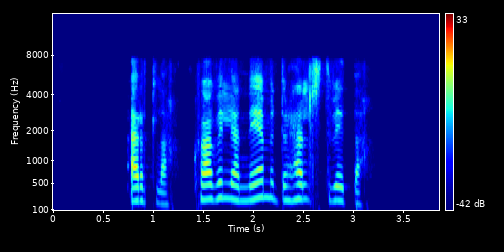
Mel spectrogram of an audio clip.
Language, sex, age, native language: Icelandic, female, 30-39, Icelandic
